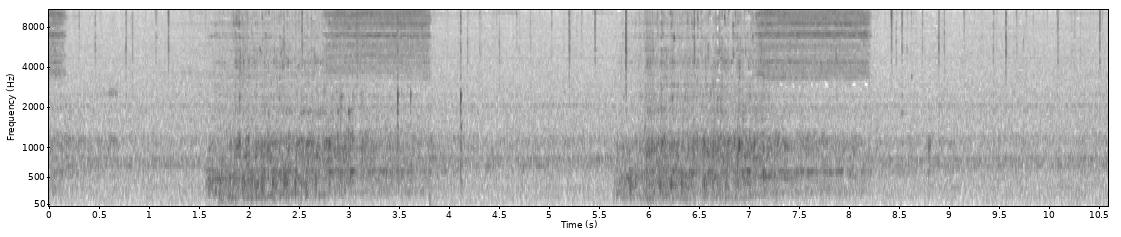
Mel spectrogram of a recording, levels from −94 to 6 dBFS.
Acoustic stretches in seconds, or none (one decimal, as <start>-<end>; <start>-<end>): 0.0-1.8; 3.5-10.6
